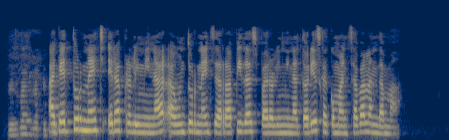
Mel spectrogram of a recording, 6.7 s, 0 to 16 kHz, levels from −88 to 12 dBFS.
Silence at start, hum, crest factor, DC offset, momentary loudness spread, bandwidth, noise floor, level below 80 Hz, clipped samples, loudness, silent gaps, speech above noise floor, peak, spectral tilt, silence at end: 0.15 s; none; 16 dB; under 0.1%; 8 LU; 8.2 kHz; -80 dBFS; -64 dBFS; under 0.1%; -18 LUFS; none; 62 dB; -2 dBFS; -4.5 dB/octave; 0.75 s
